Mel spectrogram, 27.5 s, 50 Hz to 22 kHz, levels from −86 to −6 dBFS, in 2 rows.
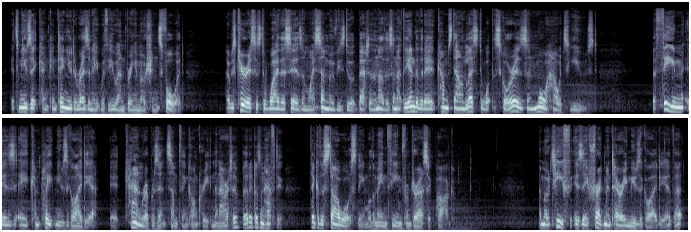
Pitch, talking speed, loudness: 140 Hz, 200 wpm, -25 LUFS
